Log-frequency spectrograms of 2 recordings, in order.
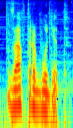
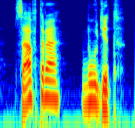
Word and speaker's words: Завтра — будет: Раз вы это слышите, значит вы включили пилотный эпизод подкаста «Завтра будет». Нет, не так. Подкаста «Завтра будет» с ударением на второе слово.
